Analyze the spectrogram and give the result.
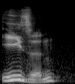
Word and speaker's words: Eisen: Frieren, and I believe the dwarf would be called Eisen, because that's how Germans pronounce E followed by I. Well, sorry, I followed by E.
